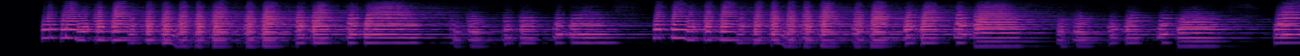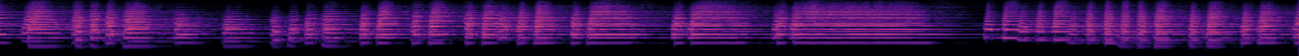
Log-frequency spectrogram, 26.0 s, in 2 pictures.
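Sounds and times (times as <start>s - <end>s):
historic quartet playing: 0.6s - 25.9s.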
